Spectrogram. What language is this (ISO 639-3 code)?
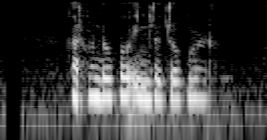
nep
